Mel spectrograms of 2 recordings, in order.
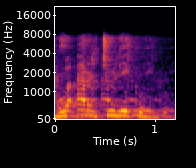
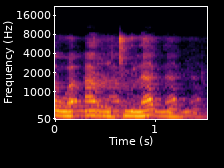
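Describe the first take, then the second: First: The vowel after the l is i. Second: The vowel after the l is a. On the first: The feet are joined to the head, so they are wiped. "lamnya di kasrah" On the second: The feet are joined to the face, so they must be washed. "lamnya di fathah"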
